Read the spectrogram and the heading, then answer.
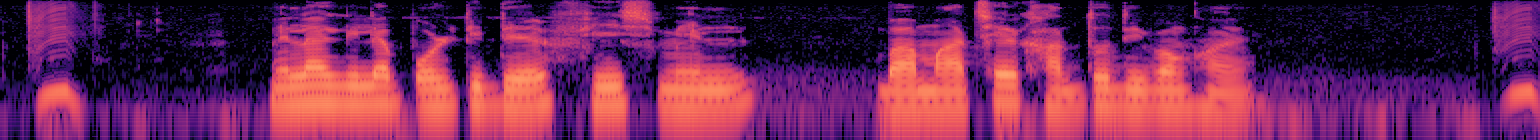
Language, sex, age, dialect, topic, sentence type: Bengali, male, 18-24, Rajbangshi, agriculture, statement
